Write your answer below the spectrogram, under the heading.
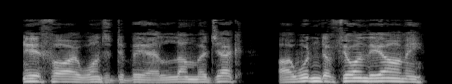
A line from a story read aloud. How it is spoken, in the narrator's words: the other man grumbled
